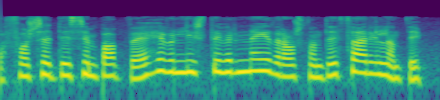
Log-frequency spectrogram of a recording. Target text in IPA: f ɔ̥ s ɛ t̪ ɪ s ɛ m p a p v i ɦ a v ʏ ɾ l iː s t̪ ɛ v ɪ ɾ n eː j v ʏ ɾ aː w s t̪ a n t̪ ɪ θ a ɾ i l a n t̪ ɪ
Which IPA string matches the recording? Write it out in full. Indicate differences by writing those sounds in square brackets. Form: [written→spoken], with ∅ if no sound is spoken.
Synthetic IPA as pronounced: f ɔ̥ s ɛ t̪ ɪ s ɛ m p a p v [i→ɛ] ɦ [a→ɛ] v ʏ ɾ l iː s t̪ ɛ v ɪ ɾ n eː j [v→ð] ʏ ɾ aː w s t̪ a n t̪ ɪ θ a ɾ i l a n t̪ ɪ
